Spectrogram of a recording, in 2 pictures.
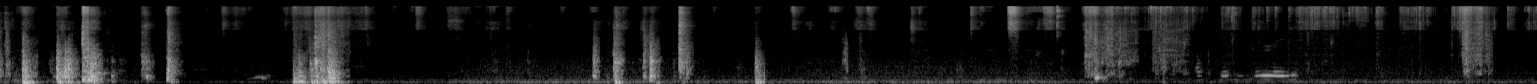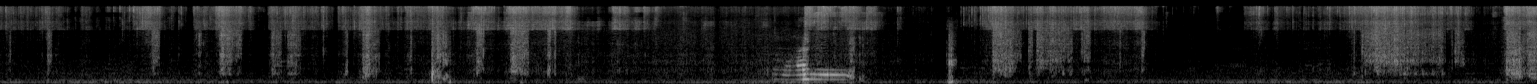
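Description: Plastic bags crinkling and rustling as they are handled, with scattered sharp clicks and knocks throughout.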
